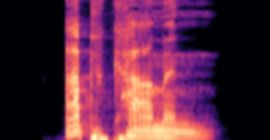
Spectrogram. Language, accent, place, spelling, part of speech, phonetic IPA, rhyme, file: German, Germany, Berlin, abkamen, verb, [ˈapˌkaːmən], -apkaːmən, De-abkamen.ogg
- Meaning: first/third-person plural dependent preterite of abkommen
